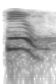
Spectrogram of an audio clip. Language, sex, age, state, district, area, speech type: Hindi, female, 30-45, Uttar Pradesh, Bhadohi, rural, conversation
